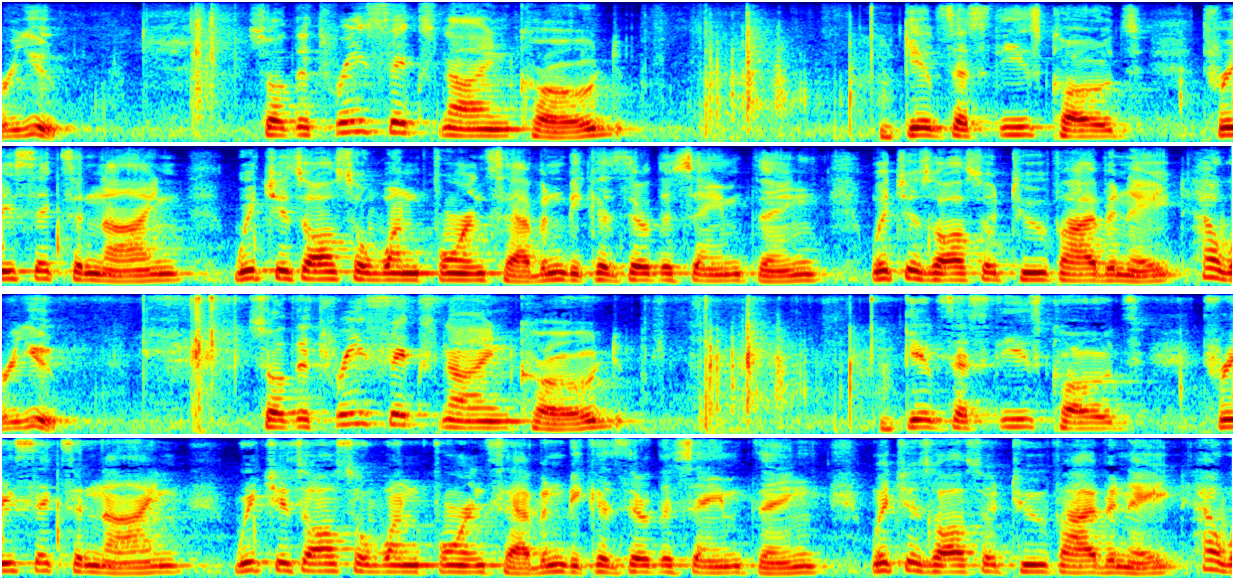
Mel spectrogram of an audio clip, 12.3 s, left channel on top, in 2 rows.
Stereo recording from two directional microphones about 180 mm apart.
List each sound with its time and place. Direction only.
0.0 s speech: 35° left (ahead or behind)
1.3 s speech: 20° left (ahead or behind)
3.4 s a sound: 5° right (ahead or behind)
4.5 s speech: 50° left (ahead or behind)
